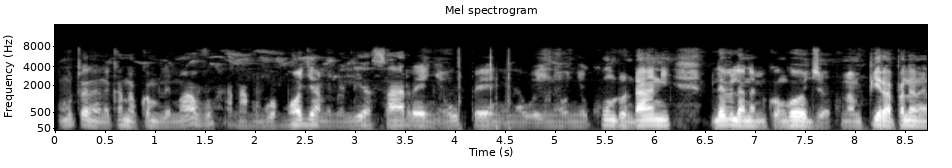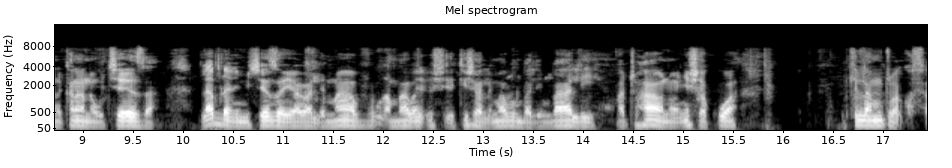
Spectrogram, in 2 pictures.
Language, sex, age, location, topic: Swahili, male, 25-35, Kisumu, education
